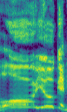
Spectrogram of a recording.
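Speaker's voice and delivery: high mock battle cry; imitating a game character's call; Street Fighter shout. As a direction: yell it like a special move. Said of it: "Akuma doesn't go".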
